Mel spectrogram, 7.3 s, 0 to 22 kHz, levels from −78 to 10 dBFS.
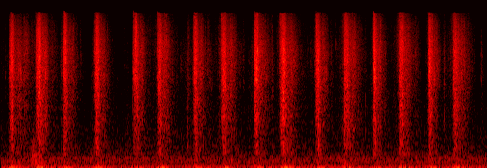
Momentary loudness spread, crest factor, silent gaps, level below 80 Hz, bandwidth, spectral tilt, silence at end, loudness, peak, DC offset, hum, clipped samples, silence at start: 7 LU; 26 dB; none; -54 dBFS; 16.5 kHz; 0.5 dB/octave; 0 s; -35 LUFS; -12 dBFS; under 0.1%; none; under 0.1%; 0 s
